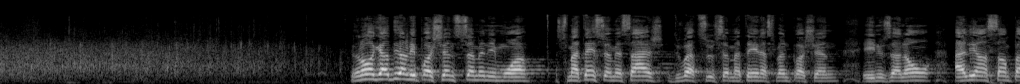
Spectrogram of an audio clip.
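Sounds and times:
audience applause: 0.0s - 3.5s
speech: 3.5s - 10.1s.

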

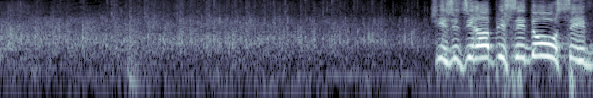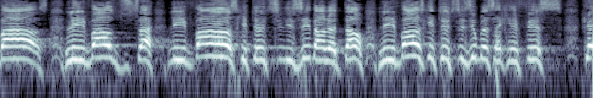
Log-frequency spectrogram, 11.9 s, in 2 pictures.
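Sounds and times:
audience applauding: 0.0s - 4.8s
speech: 4.4s - 11.8s.

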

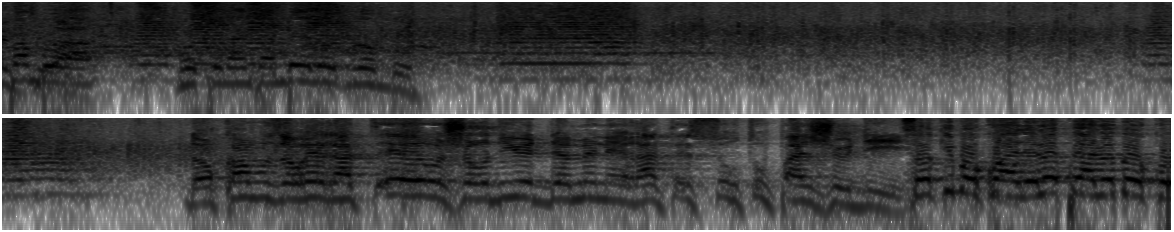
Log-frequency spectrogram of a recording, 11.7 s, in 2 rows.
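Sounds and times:
congregation applause in a church: 0.0s - 8.1s
speech: 0.1s - 2.2s, 6.8s - 11.6s.

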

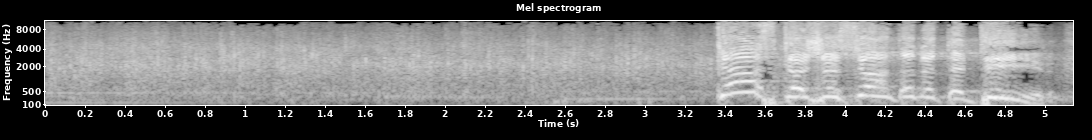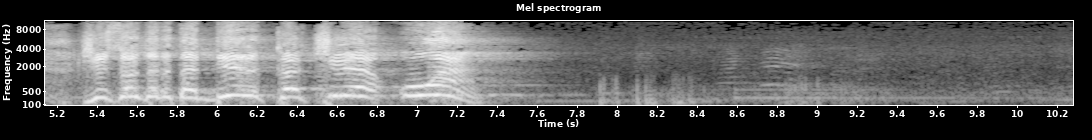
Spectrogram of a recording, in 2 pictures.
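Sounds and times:
congregation applauding and cheering during a church service: 0.0s - 7.6s
speech: 3.7s - 7.4s.

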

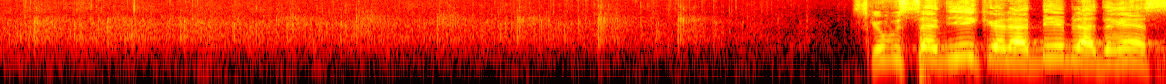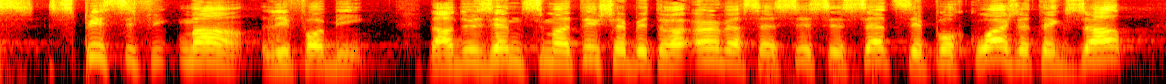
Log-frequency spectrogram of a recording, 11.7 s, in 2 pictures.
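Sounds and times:
audience applauding: 0.0s - 4.2s
speech: 4.4s - 11.6s.

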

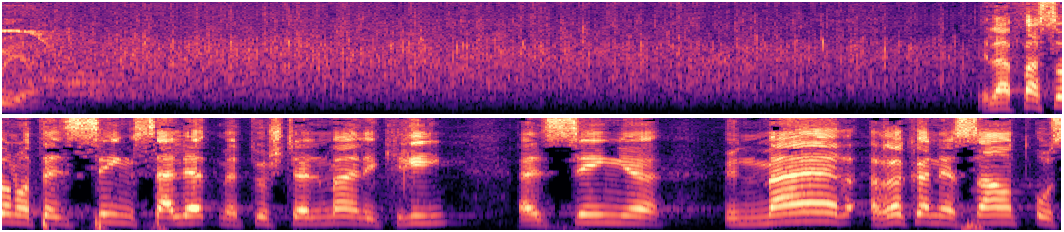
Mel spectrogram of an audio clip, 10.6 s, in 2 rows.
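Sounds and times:
audience applauding: 0.0s - 5.1s
speech: 4.9s - 10.5s.

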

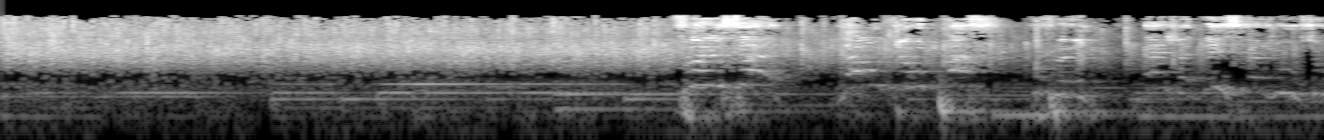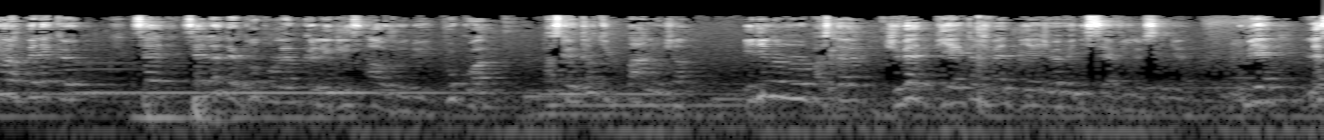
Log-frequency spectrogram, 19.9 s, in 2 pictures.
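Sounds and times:
church congregation applauding: 0.0s - 10.3s
speech: 10.1s - 19.8s.

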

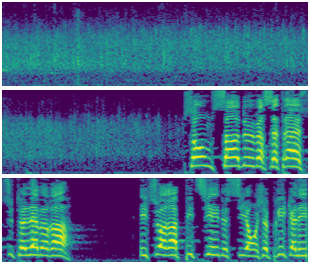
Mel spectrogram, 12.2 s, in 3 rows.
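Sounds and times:
audience applauding loudly: 0.0s - 6.7s
speech: 6.6s - 9.2s, 10.0s - 12.2s.

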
